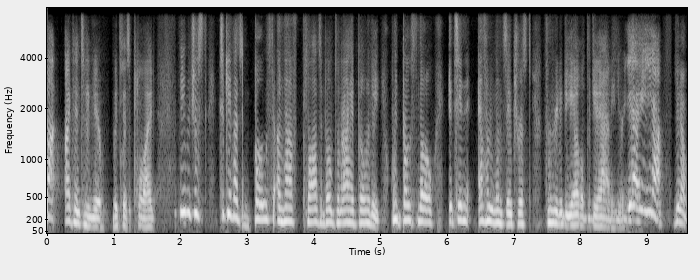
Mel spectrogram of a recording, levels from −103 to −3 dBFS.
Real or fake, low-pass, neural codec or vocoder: fake; 7.2 kHz; codec, 16 kHz, 1 kbps, FreqCodec, smaller model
